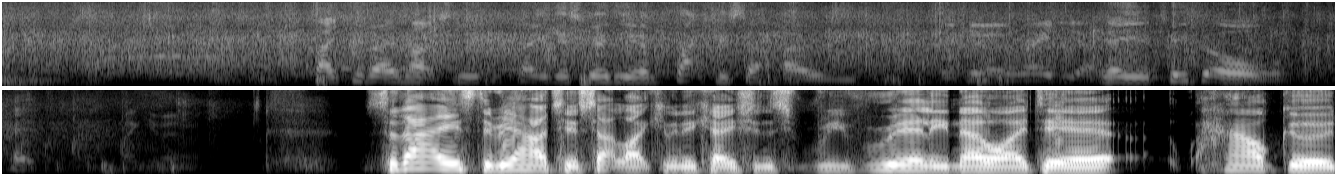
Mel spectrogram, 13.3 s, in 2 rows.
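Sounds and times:
audience round of applause: 0.0 - 7.6
speech: 1.6 - 7.1, 8.5 - 13.3.

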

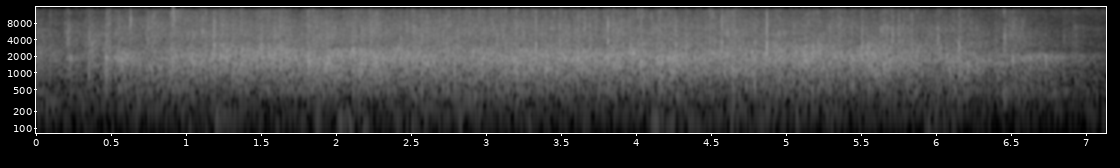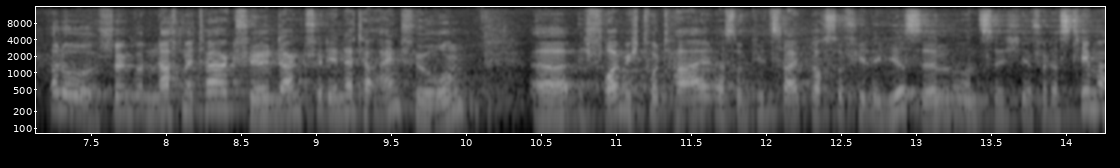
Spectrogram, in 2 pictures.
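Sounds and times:
audience applause: 0.0 - 7.2
speech: 7.2 - 14.2.

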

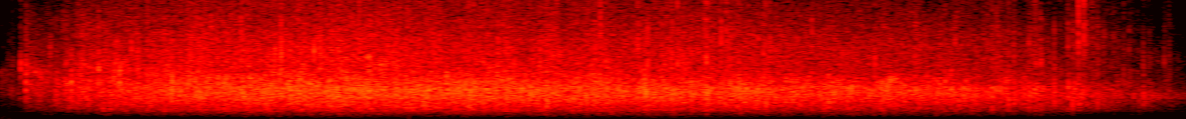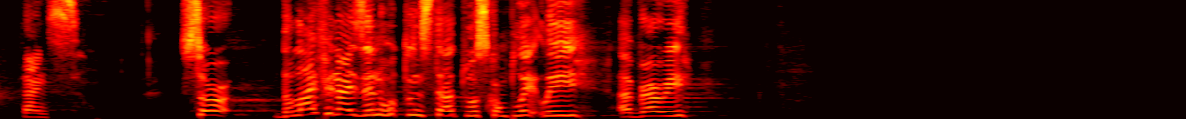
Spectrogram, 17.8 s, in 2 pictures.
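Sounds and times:
audience applause: 0.0 - 8.9
speech: 9.1 - 9.6, 10.3 - 14.3.

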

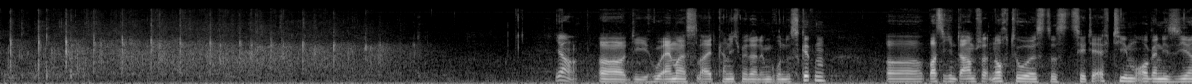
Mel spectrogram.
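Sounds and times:
audience applause: 0.0 - 4.4
speech: 5.6 - 11.9.

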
